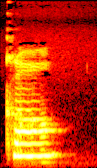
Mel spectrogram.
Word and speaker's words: quand: elle a fini, quand elle a fini, quand, quand avec un D à la fin, mais quand on fait la liaison, ce D se prononce T.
